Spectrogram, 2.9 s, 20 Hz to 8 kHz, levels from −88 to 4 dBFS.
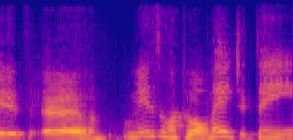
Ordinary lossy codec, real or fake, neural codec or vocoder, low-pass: none; fake; codec, 16 kHz, 0.5 kbps, X-Codec, HuBERT features, trained on general audio; none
